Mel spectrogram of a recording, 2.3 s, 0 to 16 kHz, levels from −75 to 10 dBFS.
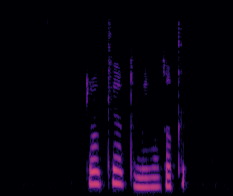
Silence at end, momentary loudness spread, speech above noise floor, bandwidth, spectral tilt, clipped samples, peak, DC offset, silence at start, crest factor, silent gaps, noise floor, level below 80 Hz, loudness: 0.45 s; 15 LU; 35 dB; 11.5 kHz; -6.5 dB/octave; under 0.1%; -18 dBFS; under 0.1%; 0.9 s; 20 dB; none; -69 dBFS; -84 dBFS; -35 LUFS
